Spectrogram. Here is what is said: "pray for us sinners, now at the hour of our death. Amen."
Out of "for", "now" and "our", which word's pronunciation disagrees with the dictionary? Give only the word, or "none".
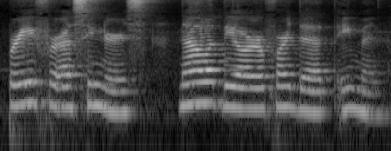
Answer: none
